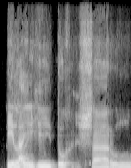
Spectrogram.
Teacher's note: Mad jaiz munfasil dibaca panjang boleh lima, boleh dua harakat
